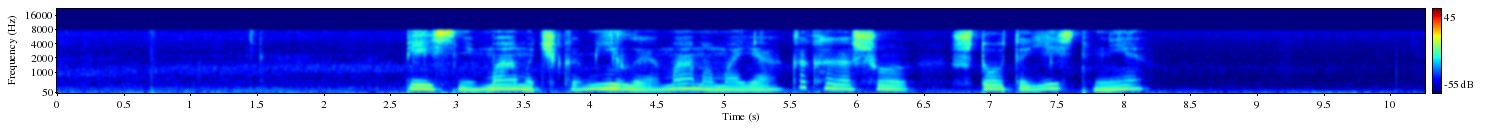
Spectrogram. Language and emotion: Russian, neutral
